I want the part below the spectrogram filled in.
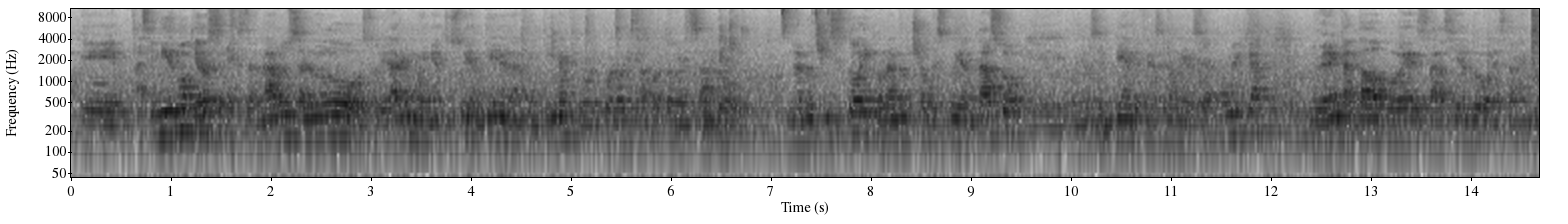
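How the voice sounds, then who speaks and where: A man from Costa Rica giving a political conference talk with a sore throat, measured and full of fillers and restarts. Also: medium pitch. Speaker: conference speaker. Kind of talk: political lecture. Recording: echoey hall, distant mic, clear noise.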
